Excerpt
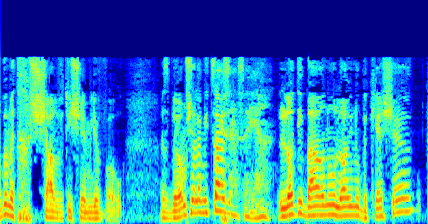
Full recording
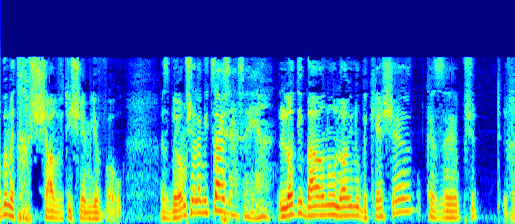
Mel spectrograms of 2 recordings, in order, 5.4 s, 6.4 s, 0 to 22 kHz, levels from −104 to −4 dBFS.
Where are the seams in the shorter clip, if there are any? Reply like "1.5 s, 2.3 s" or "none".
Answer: none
